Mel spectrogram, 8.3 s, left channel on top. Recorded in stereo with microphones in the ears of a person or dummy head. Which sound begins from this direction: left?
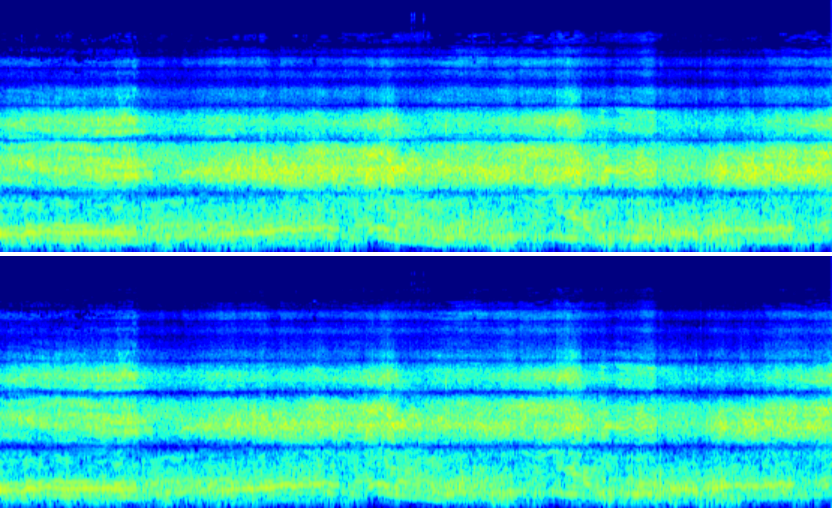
A motorcycle, at 0.0 s.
